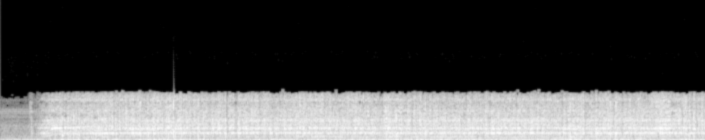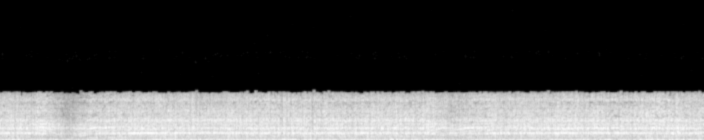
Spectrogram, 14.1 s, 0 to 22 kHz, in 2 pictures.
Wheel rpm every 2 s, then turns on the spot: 60, 160, 160, 140, 140, 160, 150.
none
